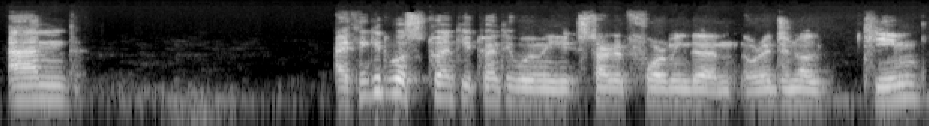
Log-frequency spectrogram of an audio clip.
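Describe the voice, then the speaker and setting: A man's voice: medium pitch, unhurried. A man in his late thirties from Romania with a Romanian accent, a startup founder answering interview questions with many fillers and restarts. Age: late 30s. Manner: many fillers and restarts, fluent non-native English. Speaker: guest, gaming startup founder.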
